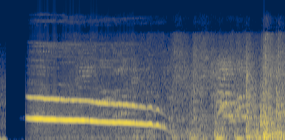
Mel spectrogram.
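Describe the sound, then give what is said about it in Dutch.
A child's voice imitates the howl of Akela the wolf from The Jungle Book: one long, loud, sustained note that slowly slides downward in pitch for about three seconds, then trails off into soft rustling and thumps. “Ik ben Akela de Wolf.”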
